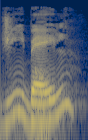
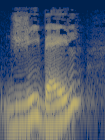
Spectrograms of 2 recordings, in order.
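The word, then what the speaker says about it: Jbeil: Und Gebal, arabisch Jibail, das G wird weich ausgesprochen, Jibail, das ist diese Stadt, die früher Byblos hieß, auch im nördlichen Libanon.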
